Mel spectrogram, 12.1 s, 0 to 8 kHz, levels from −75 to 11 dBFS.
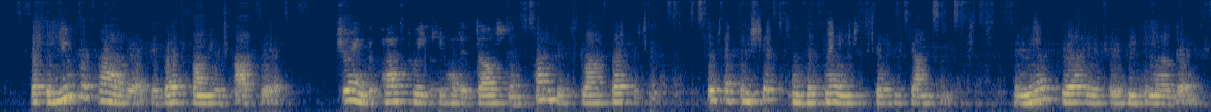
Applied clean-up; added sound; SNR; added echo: neural separator model SepFormer DNS4.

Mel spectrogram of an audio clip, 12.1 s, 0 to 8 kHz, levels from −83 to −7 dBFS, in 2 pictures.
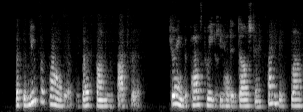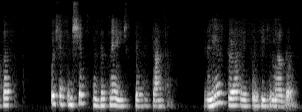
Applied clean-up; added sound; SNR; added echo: neural mask model DeepFilterNet 3.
